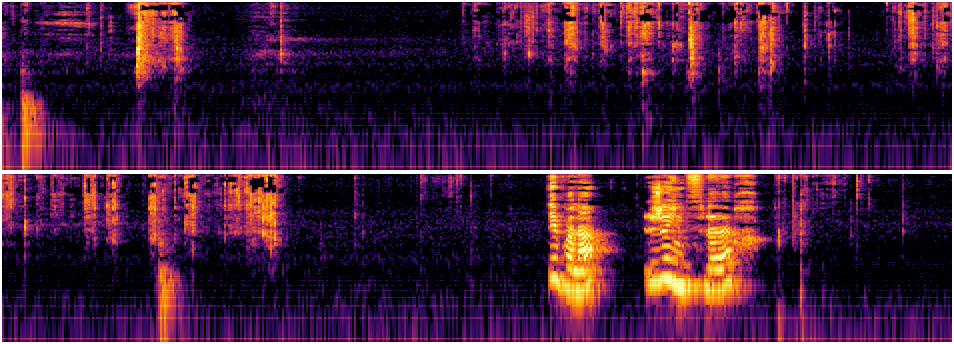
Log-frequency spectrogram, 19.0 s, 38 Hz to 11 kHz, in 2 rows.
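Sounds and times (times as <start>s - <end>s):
craft paper rustling and crinkling: 0.2s - 2.0s, 4.6s - 12.4s.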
